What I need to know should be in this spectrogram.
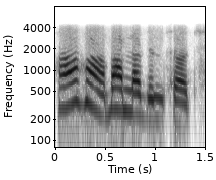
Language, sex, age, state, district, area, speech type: Odia, female, 60+, Odisha, Jharsuguda, rural, conversation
